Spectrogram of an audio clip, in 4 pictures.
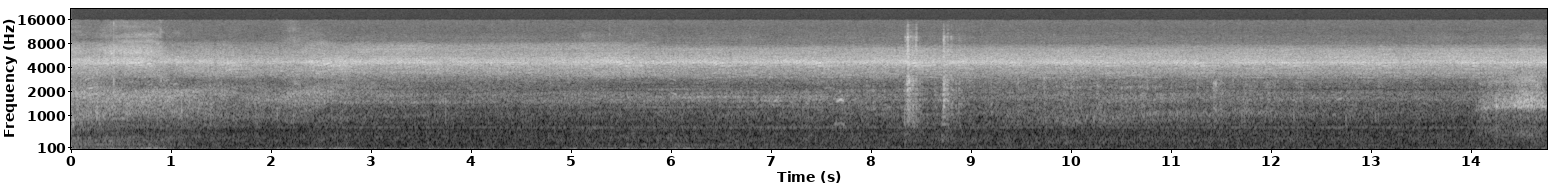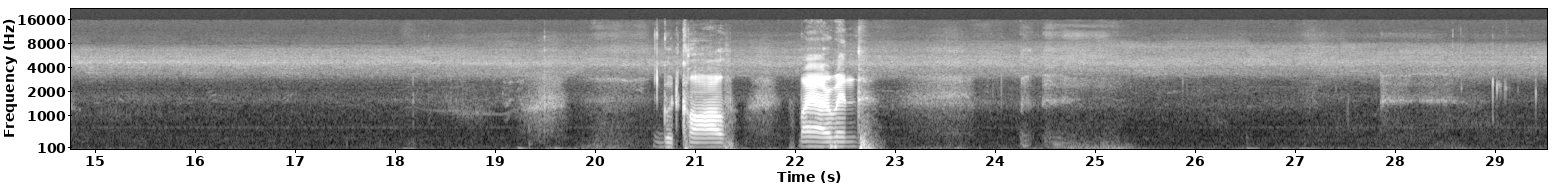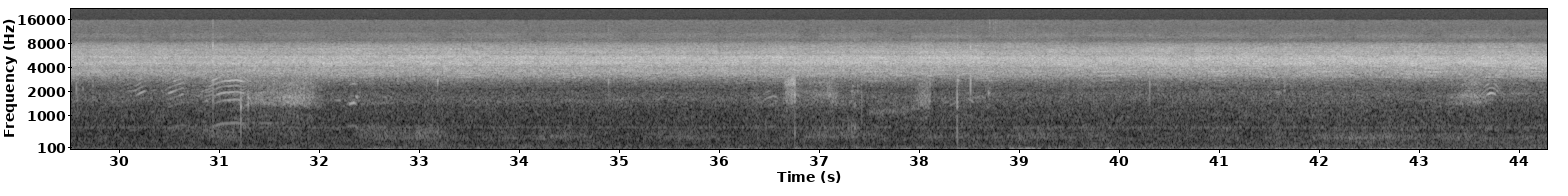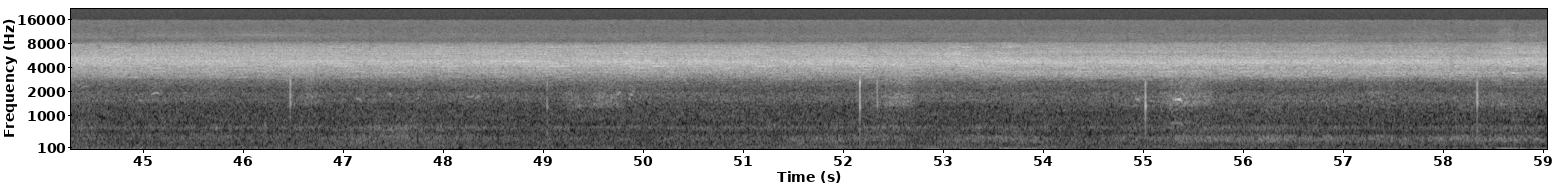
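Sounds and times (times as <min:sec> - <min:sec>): steady high hiss: 0:00.0 - 0:59.0.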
